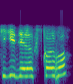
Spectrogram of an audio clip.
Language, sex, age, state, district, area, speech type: Bengali, female, 18-30, West Bengal, Dakshin Dinajpur, urban, conversation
